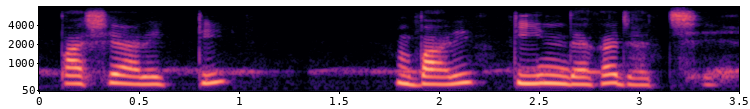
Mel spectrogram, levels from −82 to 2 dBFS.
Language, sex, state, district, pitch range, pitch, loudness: Bengali, female, West Bengal, Cooch Behar, 265-345 Hz, 290 Hz, -18 LUFS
